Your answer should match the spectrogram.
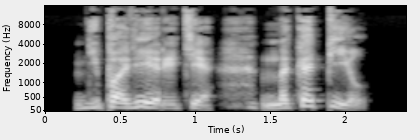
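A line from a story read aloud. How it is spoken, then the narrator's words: Laughing. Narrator (Russian): засмеялся Попов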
